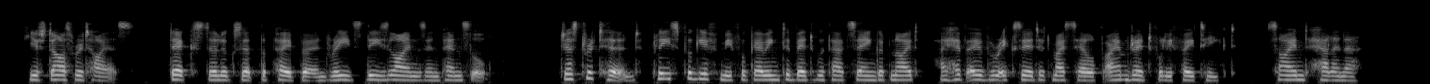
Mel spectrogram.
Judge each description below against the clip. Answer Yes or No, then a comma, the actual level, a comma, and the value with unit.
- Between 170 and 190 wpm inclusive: No, average, 150 wpm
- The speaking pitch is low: No, high, 205 Hz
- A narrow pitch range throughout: Yes, narrow, 1.6 semitones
